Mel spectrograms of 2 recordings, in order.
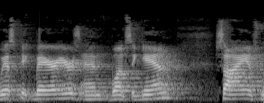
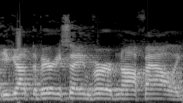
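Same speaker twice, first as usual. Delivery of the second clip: ordinary talk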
